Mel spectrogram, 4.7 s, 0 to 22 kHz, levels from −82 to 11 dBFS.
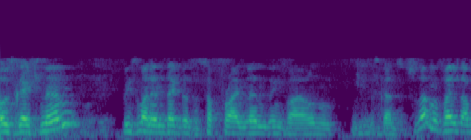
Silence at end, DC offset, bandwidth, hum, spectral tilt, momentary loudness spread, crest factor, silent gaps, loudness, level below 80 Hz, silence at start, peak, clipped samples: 0 s; under 0.1%; 4.8 kHz; none; -5 dB/octave; 14 LU; 18 dB; none; -30 LUFS; -62 dBFS; 0 s; -10 dBFS; under 0.1%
